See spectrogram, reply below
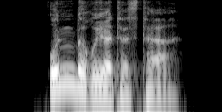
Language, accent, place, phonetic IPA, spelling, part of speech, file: German, Germany, Berlin, [ˈʊnbəˌʁyːɐ̯təstɐ], unberührtester, adjective, De-unberührtester.ogg
- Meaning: inflection of unberührt: 1. strong/mixed nominative masculine singular superlative degree 2. strong genitive/dative feminine singular superlative degree 3. strong genitive plural superlative degree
